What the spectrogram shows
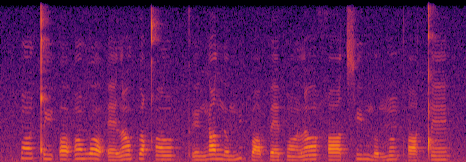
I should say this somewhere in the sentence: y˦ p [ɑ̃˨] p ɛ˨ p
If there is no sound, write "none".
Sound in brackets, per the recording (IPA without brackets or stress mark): ɑ˨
